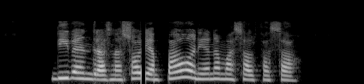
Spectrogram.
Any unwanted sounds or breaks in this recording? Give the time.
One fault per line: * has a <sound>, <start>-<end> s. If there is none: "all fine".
* has a dropout, 1.4-1.5 s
